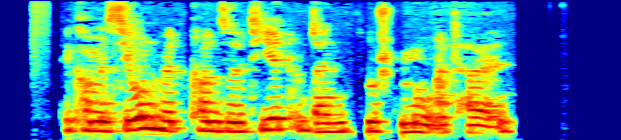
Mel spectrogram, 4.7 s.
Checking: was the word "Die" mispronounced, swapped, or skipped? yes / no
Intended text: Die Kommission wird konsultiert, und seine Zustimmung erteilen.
no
